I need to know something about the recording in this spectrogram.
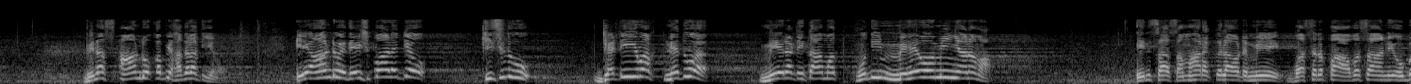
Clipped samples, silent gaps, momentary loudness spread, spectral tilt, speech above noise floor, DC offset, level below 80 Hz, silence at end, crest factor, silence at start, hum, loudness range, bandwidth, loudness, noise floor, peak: under 0.1%; none; 21 LU; -4 dB/octave; 21 dB; under 0.1%; -62 dBFS; 0 s; 16 dB; 0 s; none; 2 LU; 8.8 kHz; -26 LUFS; -47 dBFS; -10 dBFS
